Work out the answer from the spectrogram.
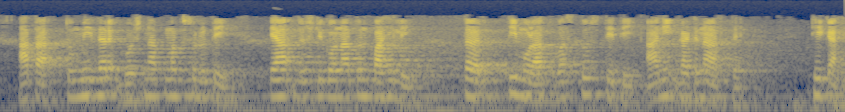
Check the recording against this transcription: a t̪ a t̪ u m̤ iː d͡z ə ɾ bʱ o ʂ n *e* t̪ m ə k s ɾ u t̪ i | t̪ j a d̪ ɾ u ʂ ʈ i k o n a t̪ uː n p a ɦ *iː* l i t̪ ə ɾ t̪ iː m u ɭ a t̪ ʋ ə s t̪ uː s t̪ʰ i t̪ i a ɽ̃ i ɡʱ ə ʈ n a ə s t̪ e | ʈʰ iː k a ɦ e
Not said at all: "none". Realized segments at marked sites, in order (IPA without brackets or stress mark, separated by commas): a, i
